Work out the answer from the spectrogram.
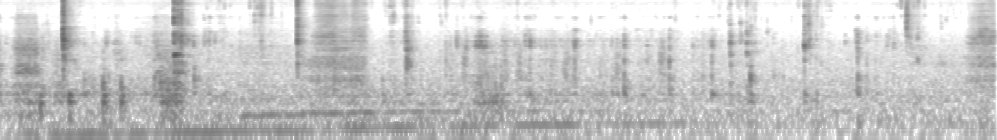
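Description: Close-miked chewing and mouth sounds of a person eating chicken curry and rice, with scattered short clicks and smacks.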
